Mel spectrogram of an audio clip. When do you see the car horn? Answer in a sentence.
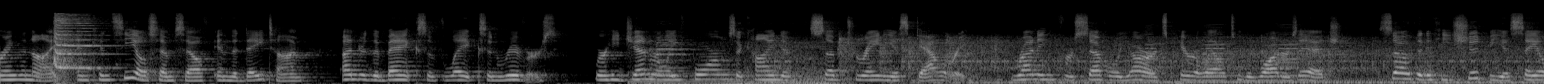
The car horn can be heard from 0.5 to 1.0 s, from 6.2 to 8.3 s and from 11.4 to 13.0 s.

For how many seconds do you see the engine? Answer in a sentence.
You can hear the engine for 8 seconds altogether.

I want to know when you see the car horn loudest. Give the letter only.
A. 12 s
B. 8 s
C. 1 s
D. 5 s
C.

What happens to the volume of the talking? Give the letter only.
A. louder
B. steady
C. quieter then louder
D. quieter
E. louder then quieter
B.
